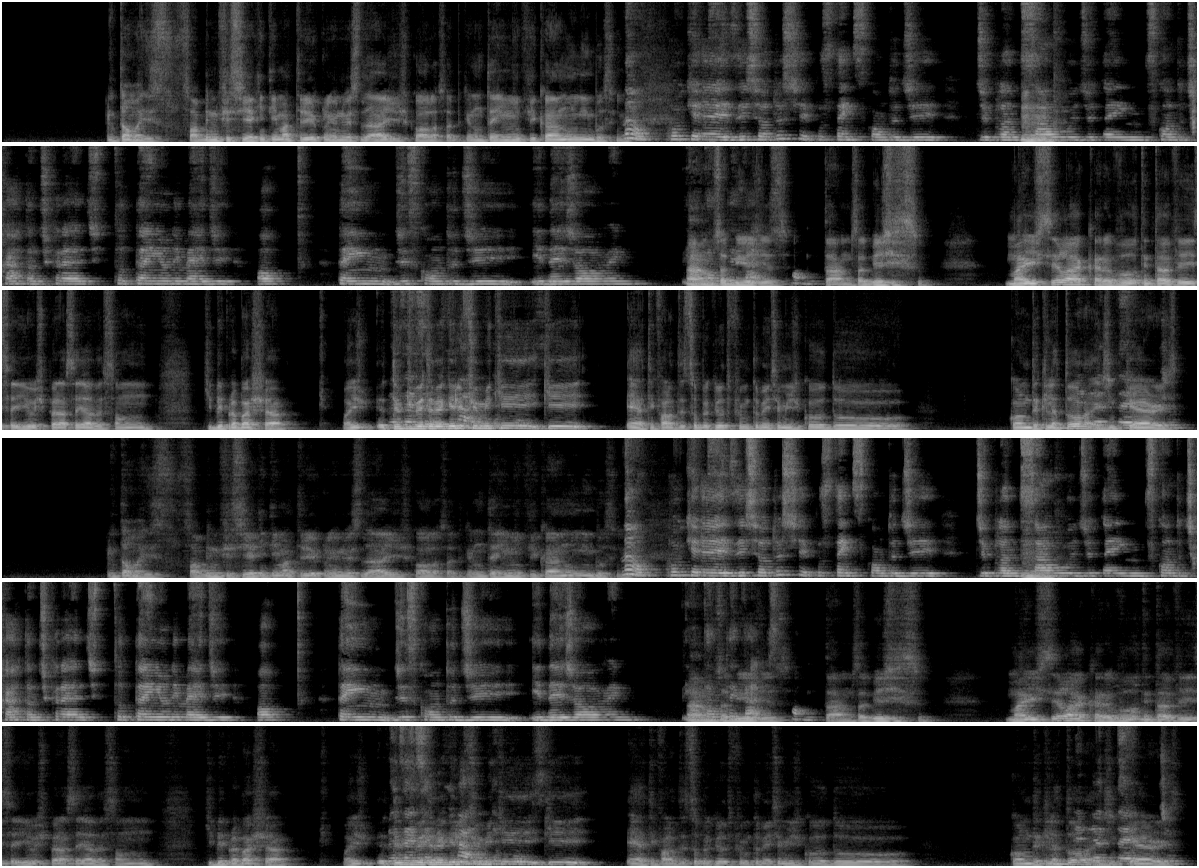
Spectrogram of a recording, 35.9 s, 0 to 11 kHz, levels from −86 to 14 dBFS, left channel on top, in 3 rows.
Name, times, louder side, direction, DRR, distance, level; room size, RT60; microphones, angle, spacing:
voice 1, 1.0-6.2 10.2-10.5 18.8-19.7 20.2-21.1 22.0-25.4 25.9-26.7 27.3-29.7 30.1-32.9 34.0-35.6, left 4 dB, 75° left, 0.3 m, -23 dB
voice 2, 6.2-9.4 9.7-14.7 15.3-18.4 18.7-19.6 19.8-20.0 23.0-23.5 27.7-29.2 34.4-35.6, right 1 dB, 60° right, 0.6 m, -28 dB
2.2 x 2.2 x 3.0 m
head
